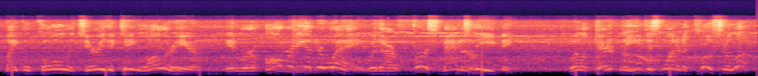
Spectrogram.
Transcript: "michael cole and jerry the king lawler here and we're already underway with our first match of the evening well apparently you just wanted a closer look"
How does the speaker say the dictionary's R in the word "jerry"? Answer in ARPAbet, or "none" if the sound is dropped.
R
